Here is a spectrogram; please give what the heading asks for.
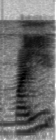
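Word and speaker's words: मैं: ஓகேங்களா, இந்த மை அப்படிங்கிறத ஹிந்தியில மை அப்படின்னு சொல்ல மாட்டாங்க, மே மே அப்படின்னு தான் சொல்லுவாங்க.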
